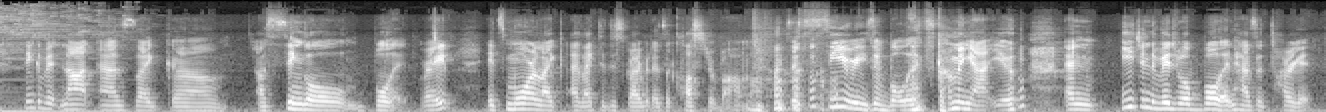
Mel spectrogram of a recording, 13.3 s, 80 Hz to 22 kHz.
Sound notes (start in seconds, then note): 7.6 laughing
